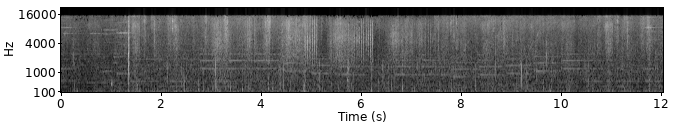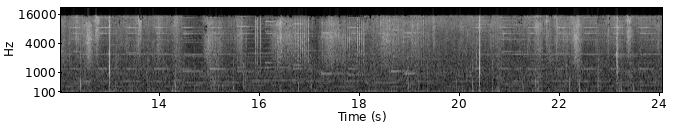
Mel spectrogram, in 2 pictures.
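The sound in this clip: Footsteps of two people running around outdoors on a winter evening: a long, steady stream of rapid, scuffing steps that continues throughout, mixed with music playing underneath.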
